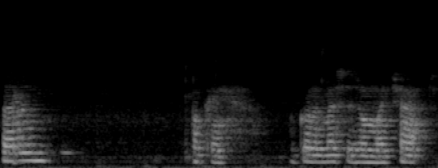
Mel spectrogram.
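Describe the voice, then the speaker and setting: A man's voice: a little high, steady tone, slow pace. A man moderating a call, talking in a hesitant, apologetic way over a crackly mobile phone line. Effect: crackly phone line, calling in on a mobile. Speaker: webinar moderator. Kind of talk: casual call chat. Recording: tinny echoey phone line.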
